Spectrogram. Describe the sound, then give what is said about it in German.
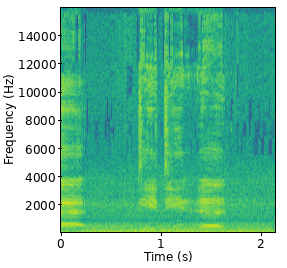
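Steady road and engine rumble from a car cruising on a motorway at about 124 km/h on cruise control. The broad, even noise holds without a break, and brief voice fragments show up above it. “Guck mal, wir dürfen hier 120 fahren. Ich fahre 124 mit Tempomat.”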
